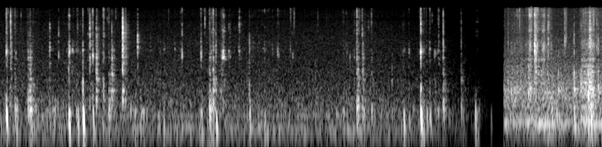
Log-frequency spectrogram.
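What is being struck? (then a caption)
Glycerin soap bar. Hands with long pink nails hold a solid green translucent glycerin soap bar while a steel box-cutter blade scrapes and shaves thin layers off its face and corner. Short, crisp, bright scraping ticks come in scattered bursts, then a brief silence. The sound resumes as a denser, continuous shaving rasp.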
